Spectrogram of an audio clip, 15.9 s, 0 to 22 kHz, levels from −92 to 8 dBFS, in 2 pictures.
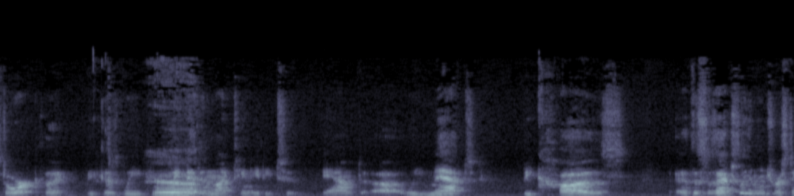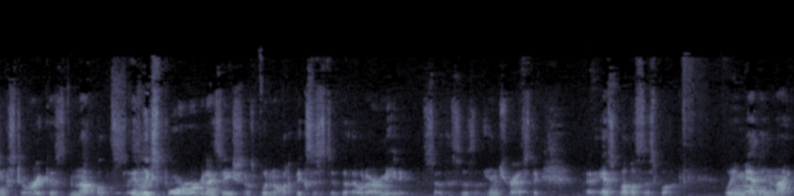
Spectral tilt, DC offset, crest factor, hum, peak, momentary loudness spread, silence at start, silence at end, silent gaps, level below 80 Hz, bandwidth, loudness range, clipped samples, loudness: -3.5 dB/octave; under 0.1%; 24 dB; none; -10 dBFS; 17 LU; 0 s; 0 s; none; -72 dBFS; 16 kHz; 6 LU; under 0.1%; -33 LUFS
